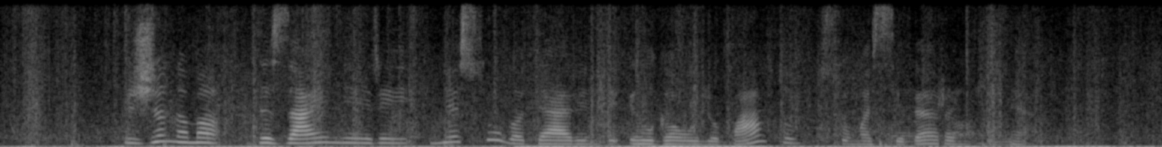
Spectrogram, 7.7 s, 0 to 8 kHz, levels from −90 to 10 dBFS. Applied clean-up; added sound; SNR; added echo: none; Livestock, farm animals, working animals; -4 dB; none.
